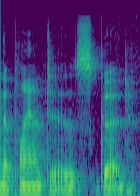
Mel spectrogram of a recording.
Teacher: You mostly will hear the T if I'm saying the plant is good. Then you'll hear a light little T.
